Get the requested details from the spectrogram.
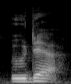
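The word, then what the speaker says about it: οὐδέ: Omicron upsilon is a diphthong that is pronounced u, like in soup. And so the Greek word meaning and not is pronounced ude, ude.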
